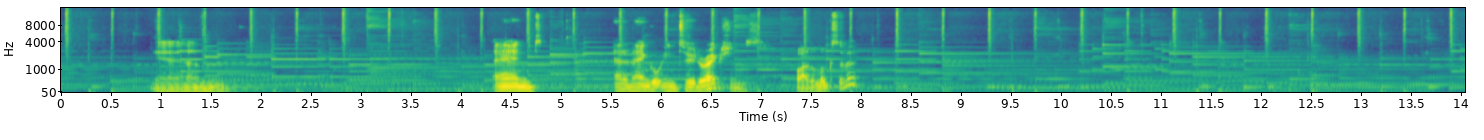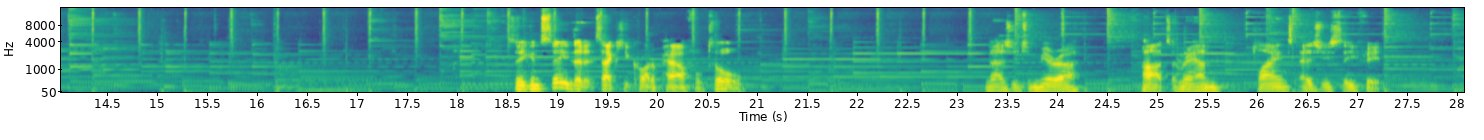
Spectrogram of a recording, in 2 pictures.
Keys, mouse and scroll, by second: 1.5 click, 2.4 click, 4.3-11.7 middle drag, 13.2 click, 13.8 click, 16.5 click, 17.6 space, 18.8-20.1 drag.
